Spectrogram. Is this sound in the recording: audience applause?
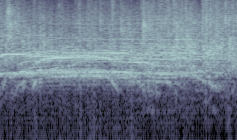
yes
